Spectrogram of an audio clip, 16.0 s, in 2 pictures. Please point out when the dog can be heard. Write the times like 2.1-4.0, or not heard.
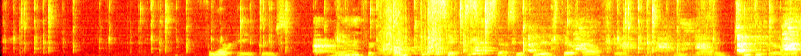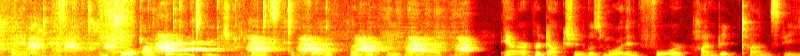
3.1-12.8.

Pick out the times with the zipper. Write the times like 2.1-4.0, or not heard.
3.8-4.8, 8.8-9.4.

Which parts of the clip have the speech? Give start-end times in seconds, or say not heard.
2.0-15.9.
